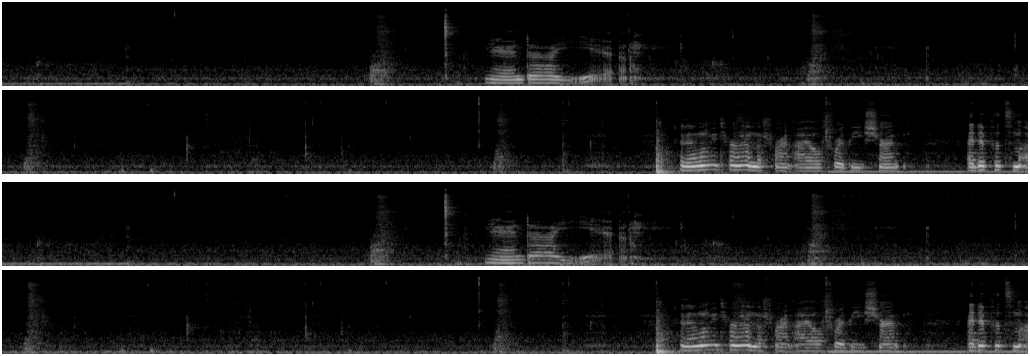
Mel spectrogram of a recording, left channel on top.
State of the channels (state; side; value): normal; both; correlation 0.78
